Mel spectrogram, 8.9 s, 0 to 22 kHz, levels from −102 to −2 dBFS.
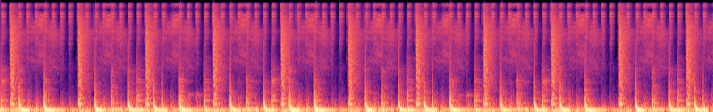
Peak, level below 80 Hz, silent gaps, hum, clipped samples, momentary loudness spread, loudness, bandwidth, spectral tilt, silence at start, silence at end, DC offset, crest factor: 0 dBFS; -12 dBFS; none; none; under 0.1%; 3 LU; -14 LUFS; over 20 kHz; -4.5 dB/octave; 0 s; 0 s; under 0.1%; 12 dB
